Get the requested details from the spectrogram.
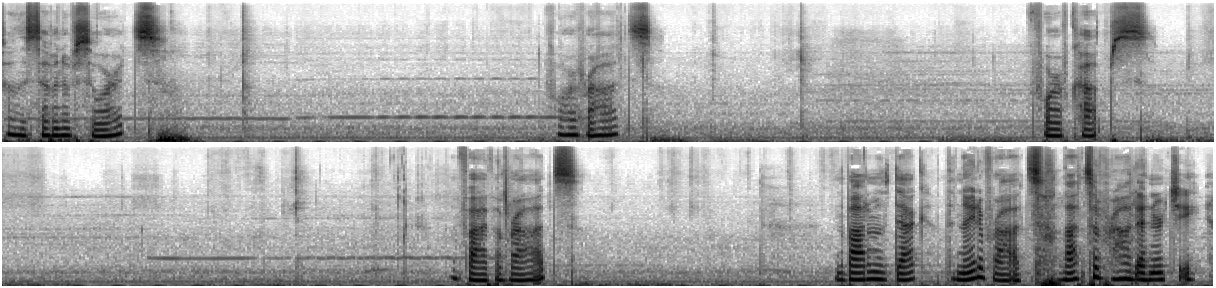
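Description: A card is laid down on a table with a soft tap.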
